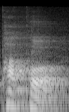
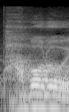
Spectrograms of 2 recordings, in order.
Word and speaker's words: 파포: 나중에 여기 어디로 왔냐면 원래 발음은 바토 파포 근데 우리나라는 바보로 이름을 성경에 써 놨어요 같은 말입니다 바보에 왔습니다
